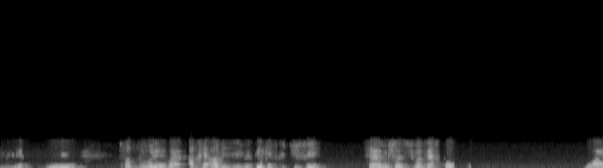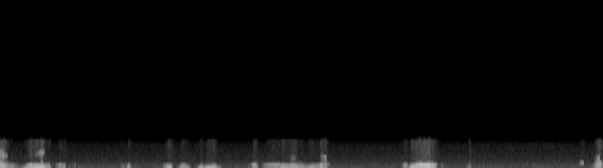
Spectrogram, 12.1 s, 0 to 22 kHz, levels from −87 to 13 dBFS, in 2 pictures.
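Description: The whole clip runs through a Bluetooth CVSD headset codec at 64 kbps, so everything sits in a narrow phone band of about 150 Hz to 3.4 kHz. The damage is plain: sibilants come out scratchy, louder bright moments distort, and a grainy hiss rides under the speech.

From the start to 0.83 s the speech is ducked by about 20 dB. That is speech suppressed in double talk, most likely an echo canceller pulling the talker down while the far end is also speaking.

At 2.60 to 2.62 s there's a Bluetooth headset packet repeat. About 11 ms of audio got replaced by replayed packet data, which fits three 3.75 ms packets. You hear a quick buzzy tick rather than a sustained tone.

The same ducking comes back at 4.43 to 5.31 s, dipping about 35 dB, and again across 5.75 to 9.52 s at about 30 dB. Inside that stretch, at 6.44 s, there's a shorter packet repeat of about 7.5 ms, enough for two packets.

The suppression hits again from 10.02 to 11.05 s at about 30 dB. 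Within it, 10.71 to 10.73 s brings another 11 ms repeat tick. A final dip of about 30 dB starts at 11.78 s and carries to the end.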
